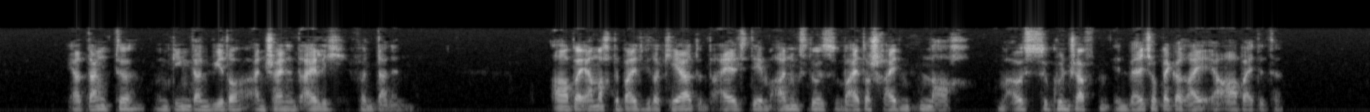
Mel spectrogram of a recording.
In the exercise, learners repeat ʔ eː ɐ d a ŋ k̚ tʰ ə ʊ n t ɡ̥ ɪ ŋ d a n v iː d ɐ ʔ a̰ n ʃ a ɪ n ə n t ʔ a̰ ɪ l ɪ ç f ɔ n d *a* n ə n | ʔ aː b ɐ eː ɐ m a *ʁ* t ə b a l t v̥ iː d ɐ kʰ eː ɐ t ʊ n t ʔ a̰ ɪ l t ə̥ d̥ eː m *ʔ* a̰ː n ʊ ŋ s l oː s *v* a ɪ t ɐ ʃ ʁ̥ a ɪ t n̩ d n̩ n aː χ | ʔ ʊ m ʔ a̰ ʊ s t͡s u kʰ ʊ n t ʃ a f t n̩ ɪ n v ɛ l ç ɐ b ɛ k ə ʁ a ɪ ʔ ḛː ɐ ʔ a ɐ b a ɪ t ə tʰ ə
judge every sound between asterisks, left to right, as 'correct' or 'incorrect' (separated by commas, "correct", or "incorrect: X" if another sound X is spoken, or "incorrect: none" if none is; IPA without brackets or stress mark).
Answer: correct, incorrect: χ, correct, correct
